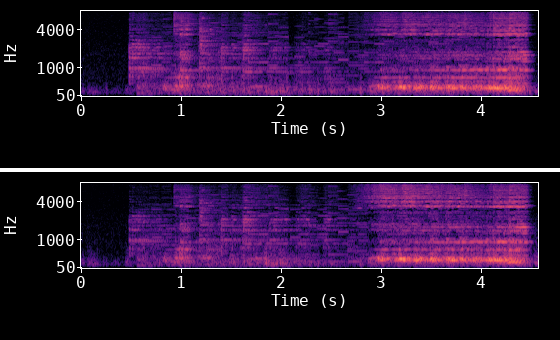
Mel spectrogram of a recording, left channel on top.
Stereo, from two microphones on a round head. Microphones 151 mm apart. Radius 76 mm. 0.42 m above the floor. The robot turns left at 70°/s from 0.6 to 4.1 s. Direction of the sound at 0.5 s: 35° left (ahead or behind).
